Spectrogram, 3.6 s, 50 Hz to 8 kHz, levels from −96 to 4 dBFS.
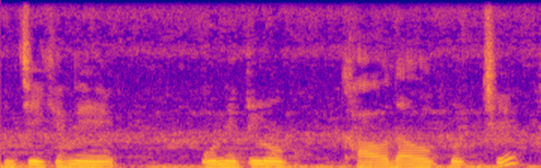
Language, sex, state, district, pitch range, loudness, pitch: Bengali, male, West Bengal, Alipurduar, 130-135 Hz, -14 LUFS, 130 Hz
